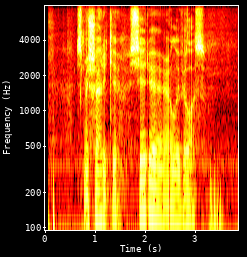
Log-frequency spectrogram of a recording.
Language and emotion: Russian, neutral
